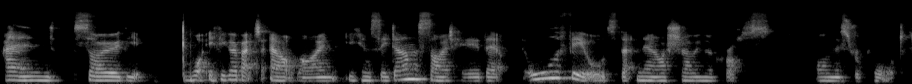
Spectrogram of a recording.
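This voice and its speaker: Low-voiced woman explaining software steps. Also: noisy background. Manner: relaxed step-by-step explaining with frequent ums. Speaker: software tutorial host. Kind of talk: screen-share tutorial walkthrough.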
